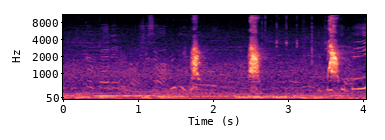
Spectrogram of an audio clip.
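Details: Shih Tzu travelling on its first vacation day in Monterey, California, gives three abrupt barks spaced about a second apart, with a low engine-like hum and faint human voices behind.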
